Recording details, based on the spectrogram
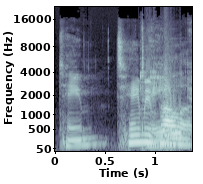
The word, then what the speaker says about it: Tame Impala: Tame Impala? – Tame Impala.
